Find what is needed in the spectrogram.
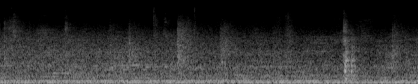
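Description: A steady low hum with a few scattered knocks and clatter from work on a sidecar racing outfit. The sharpest knock comes about three and a half seconds in.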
